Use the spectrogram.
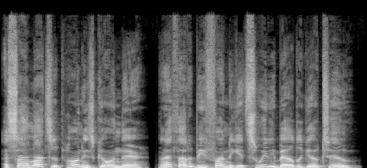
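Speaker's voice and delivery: high, fast eager filly voice. Acted. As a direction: rush it out like an excited young pony. Scootaloo keeps talking.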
